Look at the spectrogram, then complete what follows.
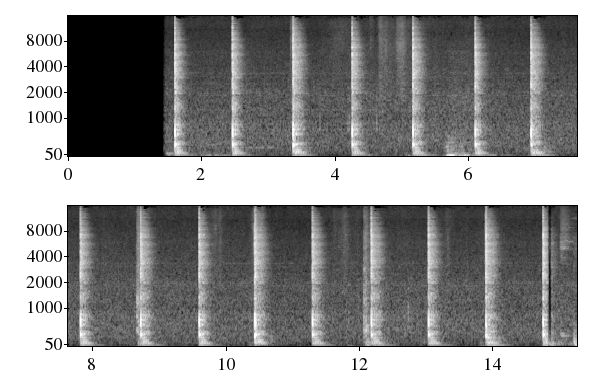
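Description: Wooden drumstick tapping the pads of a homemade MIDI drum board in a steady beat, about one sharp click a second, with no drum sound coming from the instrument. It starts after about a second and a half of silence.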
